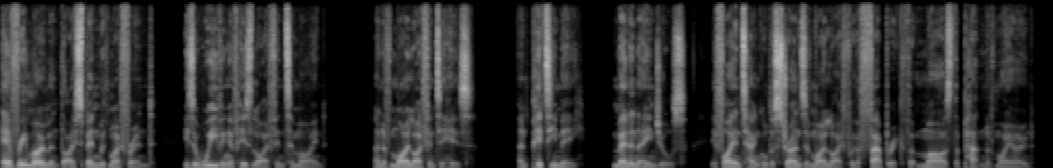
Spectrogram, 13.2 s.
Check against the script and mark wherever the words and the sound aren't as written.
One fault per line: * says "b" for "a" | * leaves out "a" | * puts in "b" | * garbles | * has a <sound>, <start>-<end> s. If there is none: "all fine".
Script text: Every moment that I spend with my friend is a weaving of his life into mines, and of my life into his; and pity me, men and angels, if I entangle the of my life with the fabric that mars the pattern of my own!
* says "mine" for "mines"
* puts in "strands"
* says "a" for "the"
